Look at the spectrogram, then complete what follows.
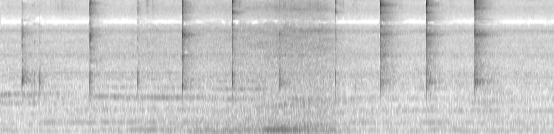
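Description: Steel spoon clinking and tapping against a glass cup and ceramic bowl as gram flour (besan) is scooped and knocked out: a series of light, sharp clicks, about nine in all, with a pause in the middle, over a steady low hum.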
